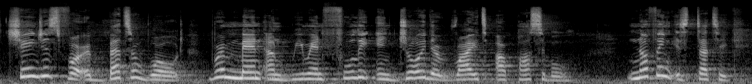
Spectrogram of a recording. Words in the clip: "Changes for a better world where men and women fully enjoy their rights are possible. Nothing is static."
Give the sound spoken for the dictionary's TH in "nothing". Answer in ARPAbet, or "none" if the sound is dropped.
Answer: TH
